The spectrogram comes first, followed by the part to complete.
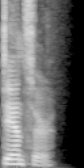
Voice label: "dancer", us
